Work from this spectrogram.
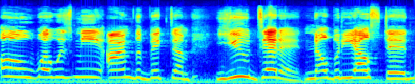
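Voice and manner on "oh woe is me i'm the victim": mocking, put-on self-pitying victim tone. Telling someone to stop playing the victim: imitating a put-on victim act. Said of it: "stop acting like".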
